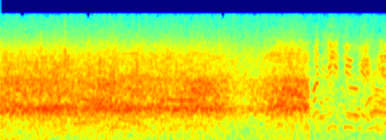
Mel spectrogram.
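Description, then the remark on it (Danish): A large crowd of spectators at a football match between Denmark and Sweden roars in a sustained, dense wall of cheering from packed stands, loud and continuous, easing slightly near the end as scattered voices poke through. “Se jublen på tilskuerpladserne.”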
